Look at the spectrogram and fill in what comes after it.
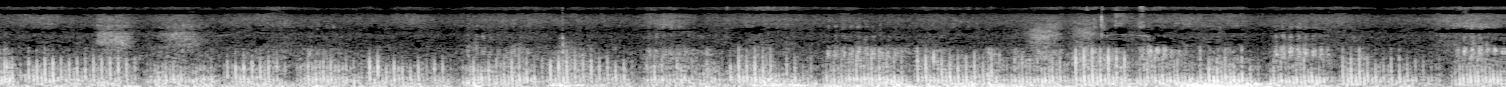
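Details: Low rhythmic purring from an adopted male ginger kitten relaxed under a belly massage given indoors to help him pee and poop; steady throbbing rumble with a brief louder handling bump near the end.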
